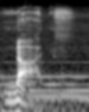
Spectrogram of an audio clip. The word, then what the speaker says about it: naught: And it's usually pronounced not.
